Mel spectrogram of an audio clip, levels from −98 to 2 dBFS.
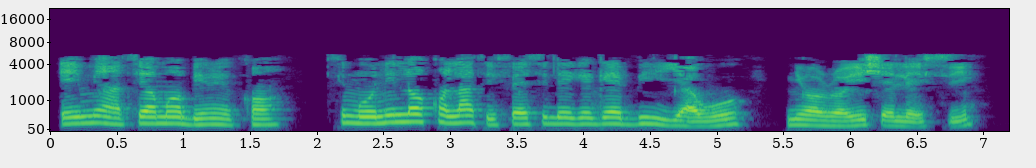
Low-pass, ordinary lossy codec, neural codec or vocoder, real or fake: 5.4 kHz; MP3, 24 kbps; none; real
